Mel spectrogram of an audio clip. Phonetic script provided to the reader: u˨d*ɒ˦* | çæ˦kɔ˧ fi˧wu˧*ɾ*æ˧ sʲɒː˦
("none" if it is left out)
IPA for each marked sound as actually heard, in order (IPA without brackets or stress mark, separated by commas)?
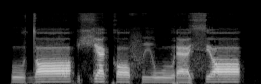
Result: ɒː˦, ɾ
